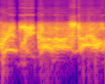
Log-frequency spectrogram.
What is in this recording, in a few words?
player is hurt, grunt; Half Life Model Pack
